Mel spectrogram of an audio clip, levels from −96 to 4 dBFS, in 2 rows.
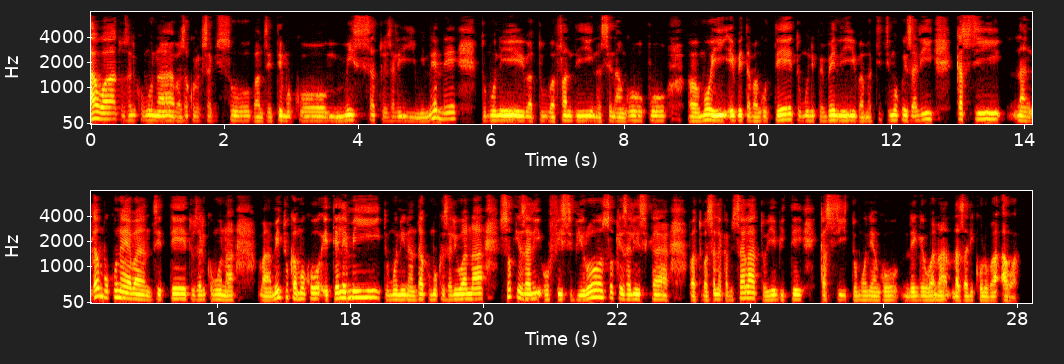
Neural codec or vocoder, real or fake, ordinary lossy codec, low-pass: vocoder, 22.05 kHz, 80 mel bands, WaveNeXt; fake; MP3, 48 kbps; 7.2 kHz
